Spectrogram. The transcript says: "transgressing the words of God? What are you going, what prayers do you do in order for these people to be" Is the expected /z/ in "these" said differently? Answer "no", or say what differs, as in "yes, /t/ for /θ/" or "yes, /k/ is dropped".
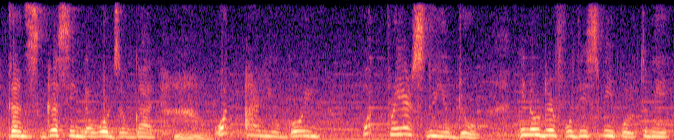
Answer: yes, /s/ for /z/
